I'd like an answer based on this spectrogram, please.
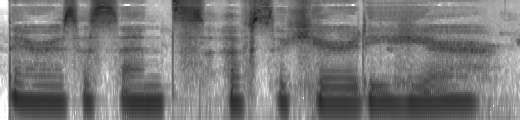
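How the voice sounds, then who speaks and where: Soothing and gentle, this woman narrates a guided meditation from a script in a near-whisper with a breathy softness. The pace is very slow, the pitch stays level, long pauses punctuate her words, and music plays underneath.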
